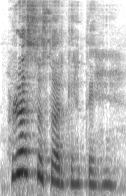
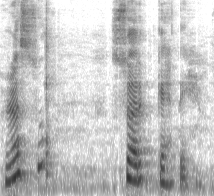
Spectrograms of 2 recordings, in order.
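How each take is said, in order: First: Said in the usual way. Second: Softer, pause after the first word; spaced dictation. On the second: Shown as a demonstration. Teacher repeating term for students' notes, spaced dictation. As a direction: set ह्रस्व apart for note-taking.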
